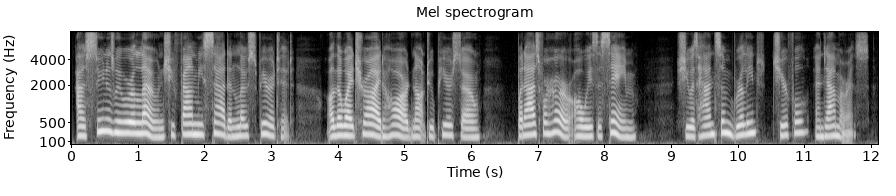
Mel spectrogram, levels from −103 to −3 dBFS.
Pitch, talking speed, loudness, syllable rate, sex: 220 Hz, 175 wpm, -19 LUFS, 4.9 syllables/s, female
